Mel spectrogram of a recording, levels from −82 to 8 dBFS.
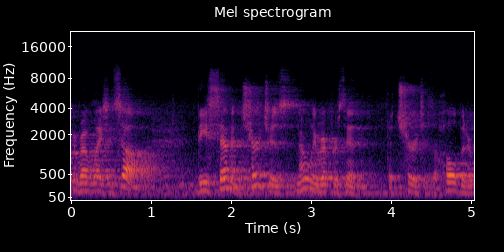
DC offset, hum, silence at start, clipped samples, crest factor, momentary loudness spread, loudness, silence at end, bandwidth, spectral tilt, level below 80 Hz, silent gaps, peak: under 0.1%; none; 0 s; under 0.1%; 18 dB; 13 LU; -33 LUFS; 0 s; 10.5 kHz; -4.5 dB/octave; -66 dBFS; none; -14 dBFS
